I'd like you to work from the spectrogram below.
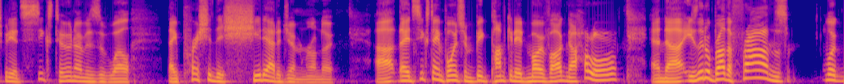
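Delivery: usual speaking voice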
